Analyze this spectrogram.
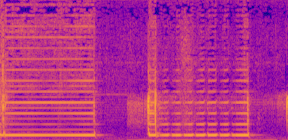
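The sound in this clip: Ringing-out tone of an outgoing telephone call, a steady mid-pitched tone lasting about a second, then a short gap and a second tone broken into quick pulses, with no voices.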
